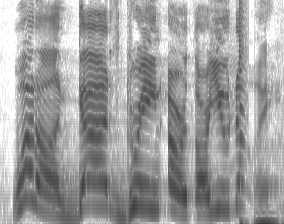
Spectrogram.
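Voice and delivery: high, slow, loud scolding granny voice; a stern grandmother catching kids at mischief. Retold or imitated. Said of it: "She said".

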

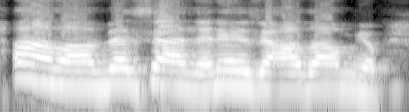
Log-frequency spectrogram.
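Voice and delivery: lightly voiced tipsy diva; a hint of a tipsy scoff; mock drunk woman. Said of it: "Aynen böyle sarhoş gibi". (hafif sarhoş kadın taklidi)

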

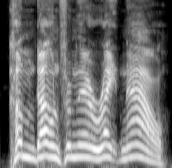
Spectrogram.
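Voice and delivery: loud, high, slow holler. A narrator's reading. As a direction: holler up at the monkey. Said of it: "he hollered at George".

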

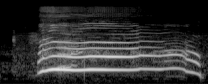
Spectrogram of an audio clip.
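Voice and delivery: very high shrieking crowd scream; a high held scream of screaming women; imitated fan scream. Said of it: "oigo un griterío de mujeres".

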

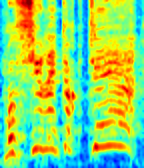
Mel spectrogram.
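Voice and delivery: a French inspector pointing out the circle; French accent. Acted.

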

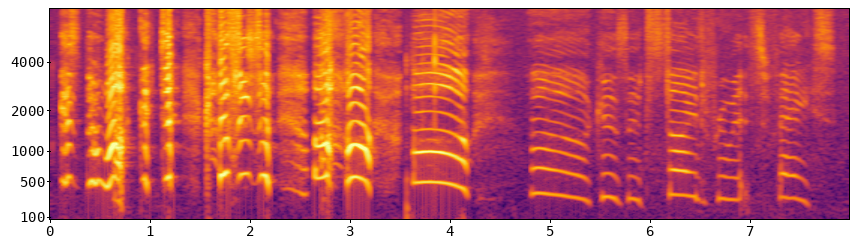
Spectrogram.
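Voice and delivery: high squeaky words through laughter; can barely talk for laughing; laughing fit. Real, not acted. Gamer cracking up at a sign, laughing.

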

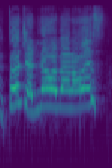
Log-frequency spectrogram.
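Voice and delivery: high strained demand, rising at the end; upset figure. Pretend. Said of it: "he's upset".

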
